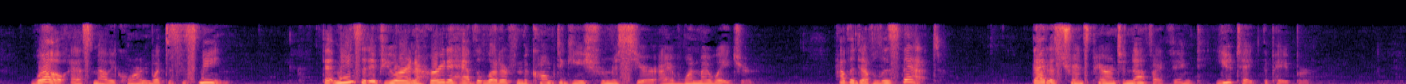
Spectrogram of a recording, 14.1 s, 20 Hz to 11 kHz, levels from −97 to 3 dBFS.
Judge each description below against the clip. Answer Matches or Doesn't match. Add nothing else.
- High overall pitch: Matches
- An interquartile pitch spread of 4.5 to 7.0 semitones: Matches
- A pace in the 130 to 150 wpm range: Doesn't match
